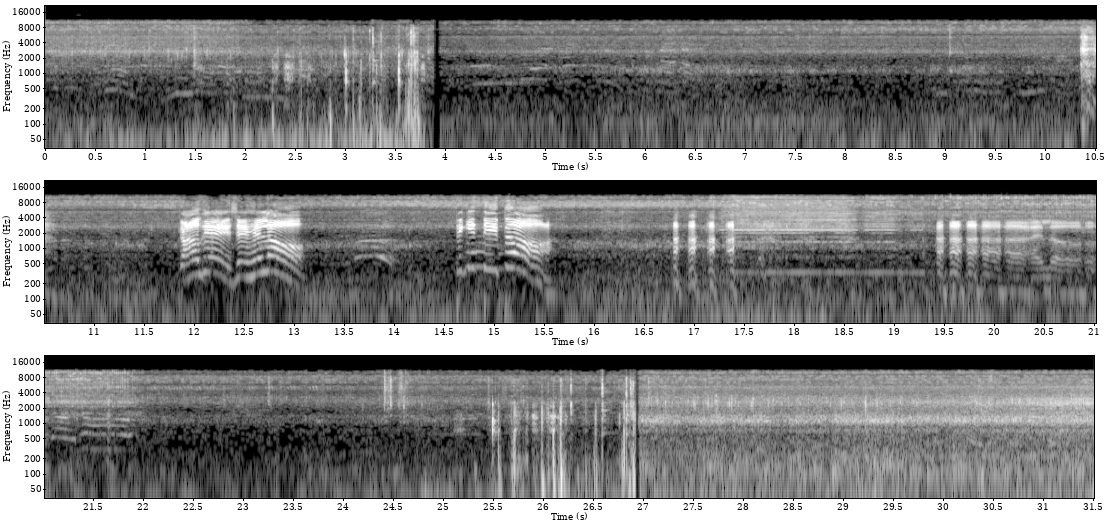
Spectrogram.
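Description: Wind and road noise on a bicycle-mounted microphone during a road ride, broken by a few short, loud warbling voice-like calls and some sharp clicks.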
